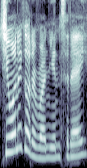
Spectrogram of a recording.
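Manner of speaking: put-on American woman's accent. Saying a line as an american woman would: put-on american accent. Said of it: "An American woman say".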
